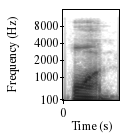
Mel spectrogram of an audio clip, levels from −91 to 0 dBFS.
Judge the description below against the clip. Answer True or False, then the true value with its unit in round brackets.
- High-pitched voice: False (115 Hz)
